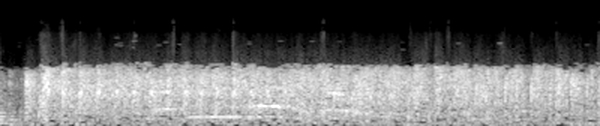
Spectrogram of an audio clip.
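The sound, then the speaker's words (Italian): Sustained audience applause at a gathering welcoming a visiting master, a dense, steady clatter of many hands clapping, loud and unbroken throughout. “Facciamo un applauso di...”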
